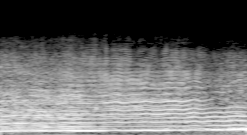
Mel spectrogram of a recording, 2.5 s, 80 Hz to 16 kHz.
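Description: A touring car races at Kyalami in the 1993 South African Super Touring final, its engine a loud, close, sustained high-revving drone that holds steady for the whole moment.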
